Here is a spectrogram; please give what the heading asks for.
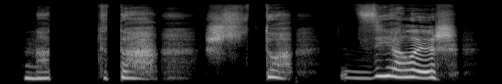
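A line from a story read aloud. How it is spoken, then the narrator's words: Forced out, strained. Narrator (Russian): выдавила из себя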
